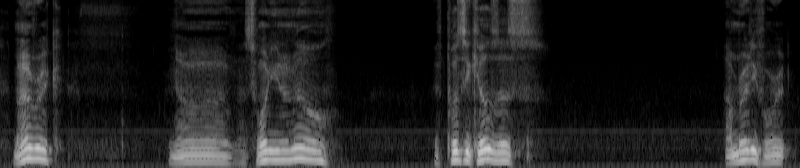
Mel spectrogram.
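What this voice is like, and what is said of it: Imitates another person's voice. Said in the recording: “I'm curious what you think of my impression.”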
